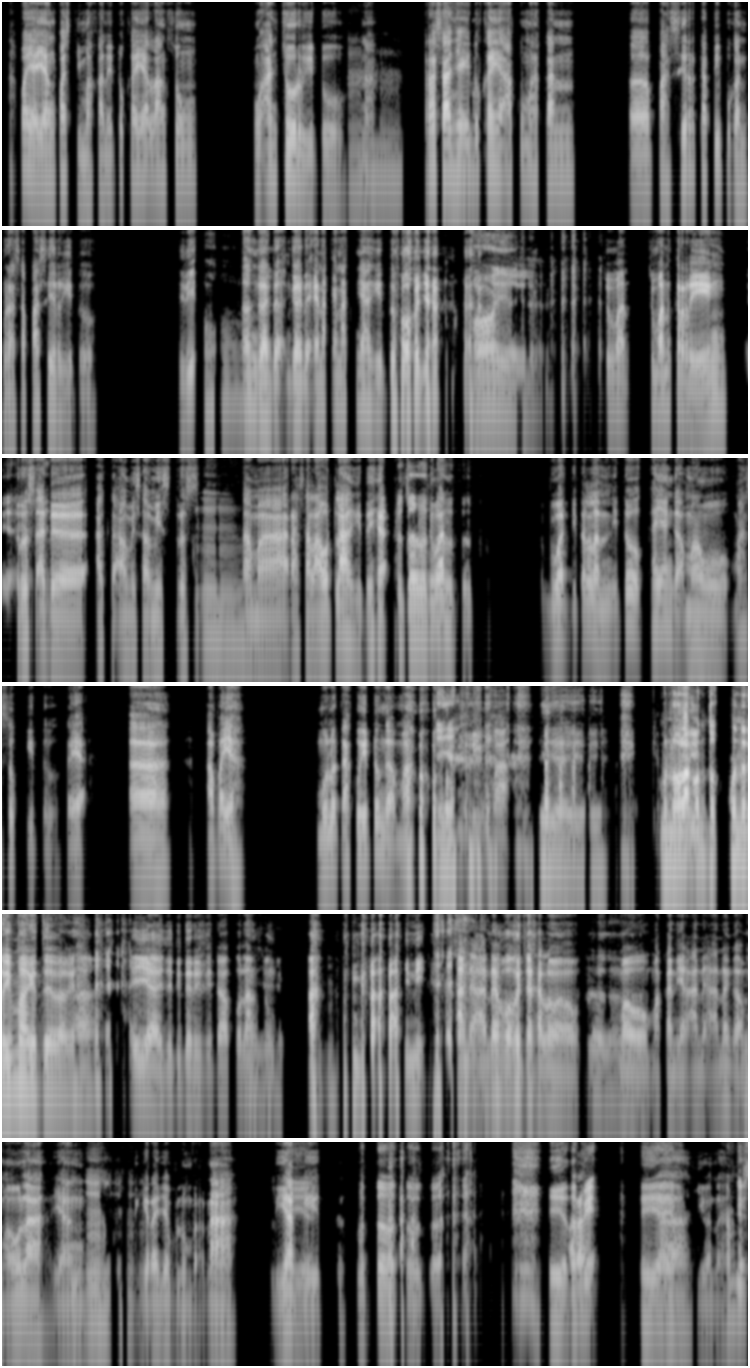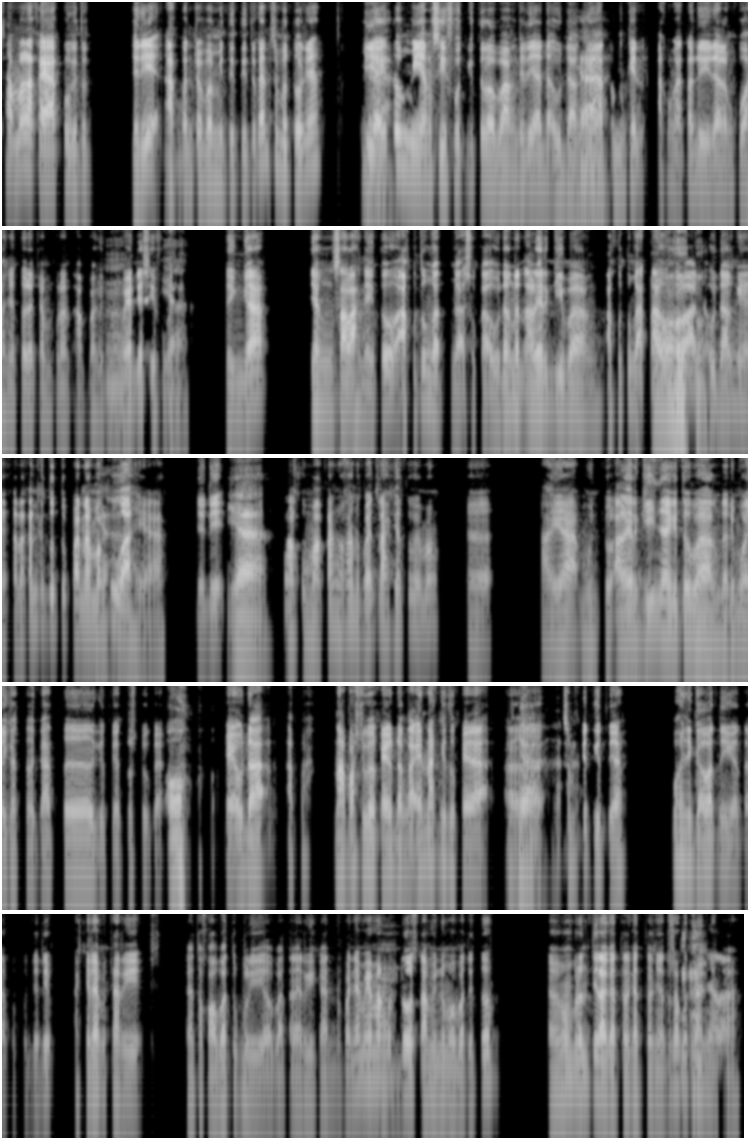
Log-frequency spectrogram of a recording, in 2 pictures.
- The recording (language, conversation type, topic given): Indonesian, unstructured, Apa makanan paling aneh yang pernah kamu coba saat bepergian?
- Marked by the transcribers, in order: laughing while speaking: "gitu, pokoknya"; chuckle; other background noise; laugh; laughing while speaking: "ya"; tapping; laughing while speaking: "Iya"; laughing while speaking: "mau"; laugh; laugh; laughing while speaking: "enggak ah"; laugh; laugh; in English: "seafood"; in English: "seafood"; laughing while speaking: "Oh"; laughing while speaking: "Oh"; throat clearing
